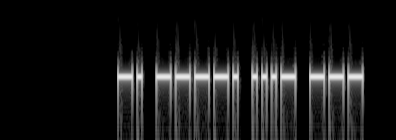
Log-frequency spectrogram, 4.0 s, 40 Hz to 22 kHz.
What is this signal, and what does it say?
Morse code, heard as a keyed tone, about 25 wpm, 700 Hz. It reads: N9VO
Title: USA Call Signs - 4 Characters - Repeated 2x - 25wpm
